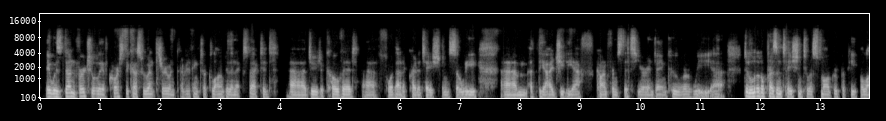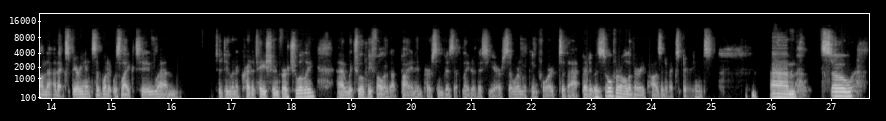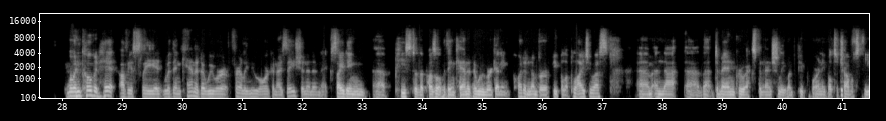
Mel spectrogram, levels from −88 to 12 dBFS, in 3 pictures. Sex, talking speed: male, 205 wpm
